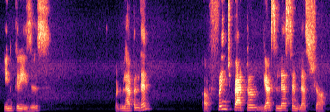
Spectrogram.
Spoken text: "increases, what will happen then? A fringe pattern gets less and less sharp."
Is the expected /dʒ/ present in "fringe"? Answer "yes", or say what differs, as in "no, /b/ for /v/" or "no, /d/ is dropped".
no, /tʃ/ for /dʒ/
